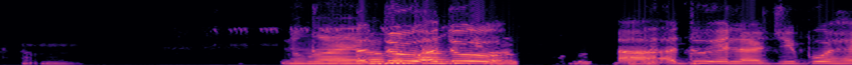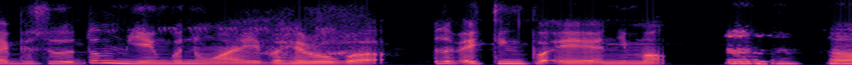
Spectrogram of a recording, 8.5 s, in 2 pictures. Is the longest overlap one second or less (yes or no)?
yes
